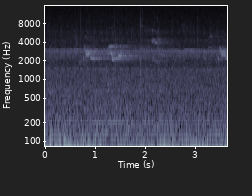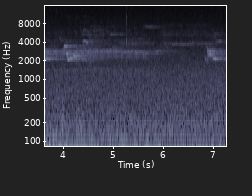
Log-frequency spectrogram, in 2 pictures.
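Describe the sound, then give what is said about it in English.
A northern flicker calls in bursts, each a slightly rising, ringing phrase, spaced a few seconds apart, over a steady rush of outdoor background noise. “Northern flicker.”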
